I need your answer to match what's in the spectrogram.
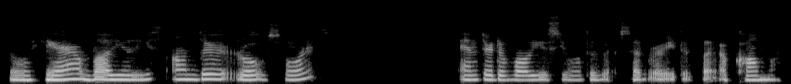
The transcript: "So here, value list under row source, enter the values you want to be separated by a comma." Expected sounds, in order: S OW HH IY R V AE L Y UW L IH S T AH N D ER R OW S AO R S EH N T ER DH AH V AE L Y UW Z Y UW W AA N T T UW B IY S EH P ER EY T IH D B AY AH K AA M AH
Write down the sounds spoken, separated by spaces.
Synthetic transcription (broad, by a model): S OW HH IY R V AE L Y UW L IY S AH N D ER R OW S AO R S EH N T ER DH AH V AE L Y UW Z Y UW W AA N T T UW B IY S EH P ER EY T IH D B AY AH K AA M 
